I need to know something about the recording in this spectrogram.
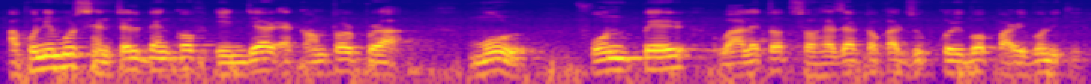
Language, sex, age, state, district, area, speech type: Assamese, male, 45-60, Assam, Lakhimpur, rural, read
